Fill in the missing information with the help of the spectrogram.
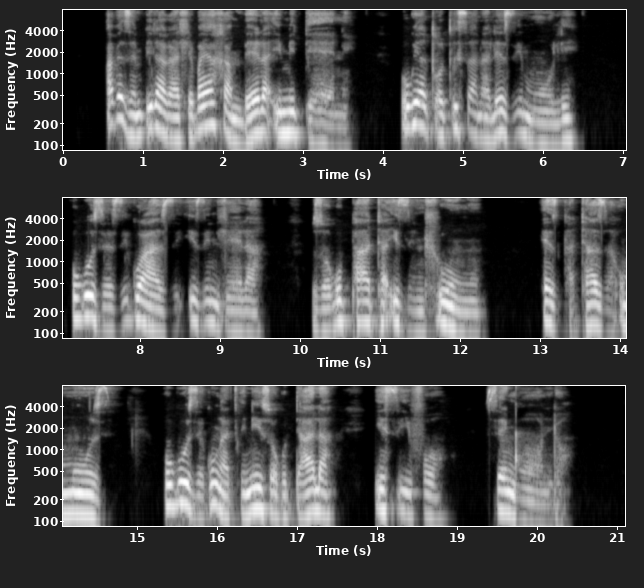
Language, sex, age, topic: North Ndebele, male, 36-49, health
